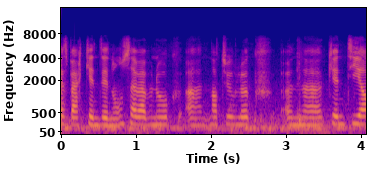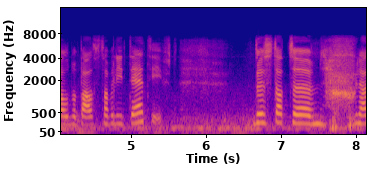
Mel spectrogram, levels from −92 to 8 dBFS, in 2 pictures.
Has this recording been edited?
no; 0 cuts

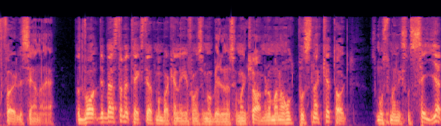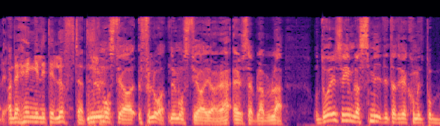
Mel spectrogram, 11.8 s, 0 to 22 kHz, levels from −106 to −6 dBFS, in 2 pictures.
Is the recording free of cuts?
yes; 0 cuts

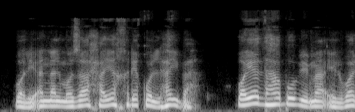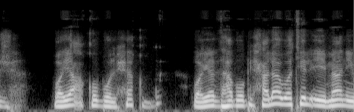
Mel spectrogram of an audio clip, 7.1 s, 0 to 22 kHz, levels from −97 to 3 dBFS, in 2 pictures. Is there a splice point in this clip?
no; 0 cuts

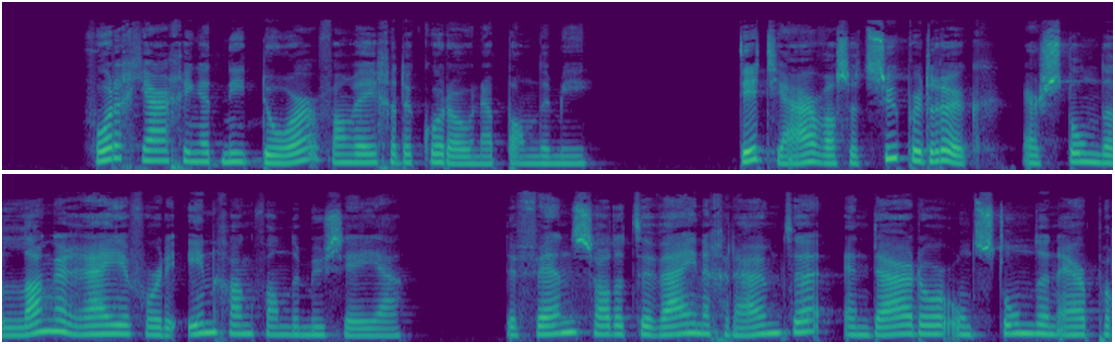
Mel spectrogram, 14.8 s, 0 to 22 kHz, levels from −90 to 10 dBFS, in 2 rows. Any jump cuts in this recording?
yes; 2 cuts; at 6.7 s, 10.5 s

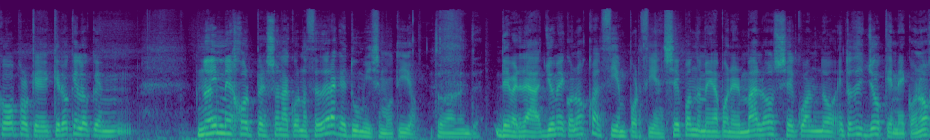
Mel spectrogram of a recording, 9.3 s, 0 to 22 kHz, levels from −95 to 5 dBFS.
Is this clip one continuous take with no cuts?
yes; 0 cuts

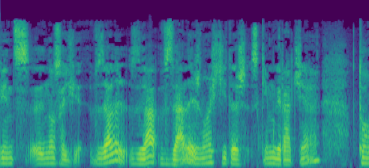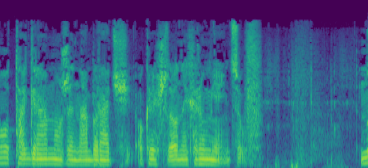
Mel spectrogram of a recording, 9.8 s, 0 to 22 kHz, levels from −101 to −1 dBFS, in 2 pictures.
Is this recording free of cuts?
yes; 0 cuts

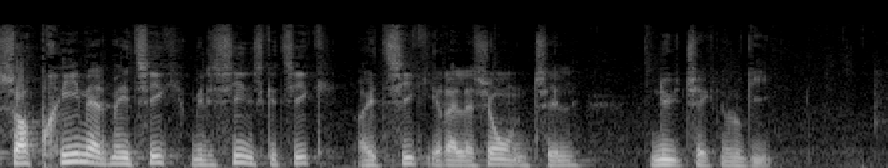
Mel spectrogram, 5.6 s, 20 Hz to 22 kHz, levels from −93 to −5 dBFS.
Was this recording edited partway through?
no; 0 cuts

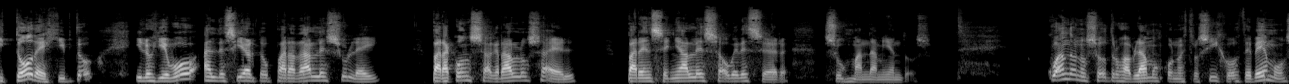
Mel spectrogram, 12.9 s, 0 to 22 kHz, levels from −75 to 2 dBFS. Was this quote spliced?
no; 0 cuts

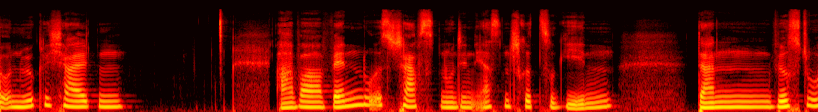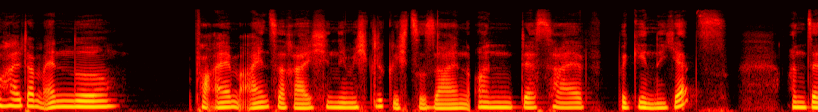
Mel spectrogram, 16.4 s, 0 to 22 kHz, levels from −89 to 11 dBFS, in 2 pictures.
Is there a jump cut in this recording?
yes; 2 cuts; at 2.7 s, 12.9 s

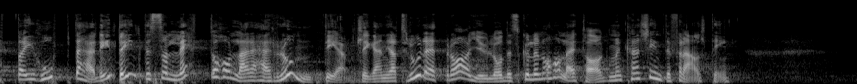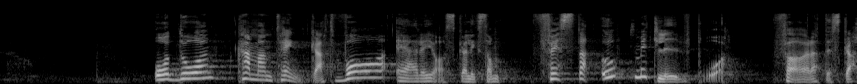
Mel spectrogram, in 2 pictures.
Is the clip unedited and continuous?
no; 1 cut; at 1.2 s

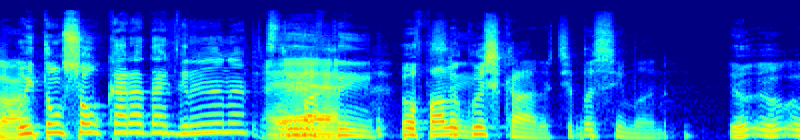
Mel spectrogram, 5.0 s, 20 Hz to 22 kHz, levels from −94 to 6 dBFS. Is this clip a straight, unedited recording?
yes; 0 cuts

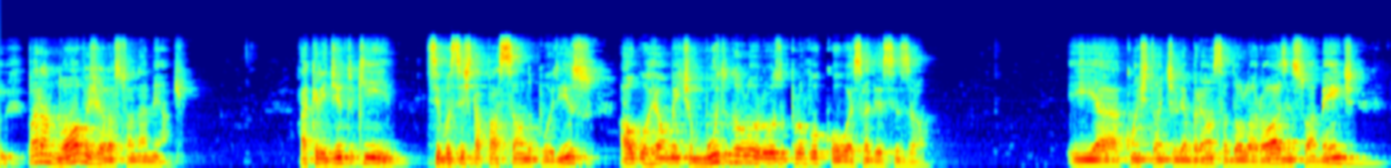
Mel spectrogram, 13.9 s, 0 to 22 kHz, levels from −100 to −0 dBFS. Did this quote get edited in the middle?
no; 0 cuts

